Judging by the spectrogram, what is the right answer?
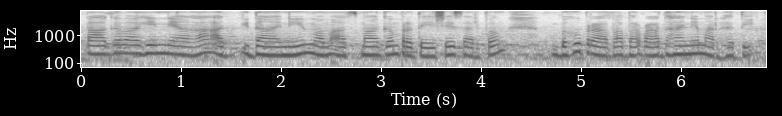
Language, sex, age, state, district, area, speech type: Sanskrit, female, 18-30, Kerala, Thiruvananthapuram, rural, spontaneous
